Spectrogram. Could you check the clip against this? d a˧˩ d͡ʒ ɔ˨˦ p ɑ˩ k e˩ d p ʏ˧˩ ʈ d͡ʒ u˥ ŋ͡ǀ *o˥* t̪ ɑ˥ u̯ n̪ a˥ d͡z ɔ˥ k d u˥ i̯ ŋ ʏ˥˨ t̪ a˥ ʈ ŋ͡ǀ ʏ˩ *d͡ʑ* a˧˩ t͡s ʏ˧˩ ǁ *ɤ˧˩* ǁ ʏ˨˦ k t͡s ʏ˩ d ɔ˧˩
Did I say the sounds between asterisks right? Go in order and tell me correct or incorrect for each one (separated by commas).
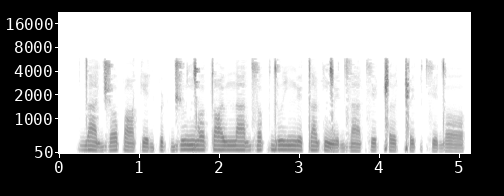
incorrect, incorrect, correct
